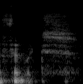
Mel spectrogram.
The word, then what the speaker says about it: Fenwick: Maxwell's, the Kerrs, the Humes, the Greys, and the Fenwicks. Actually, not Fenwicks, according to the pronunciation key. It is, in fact, Fenwick.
